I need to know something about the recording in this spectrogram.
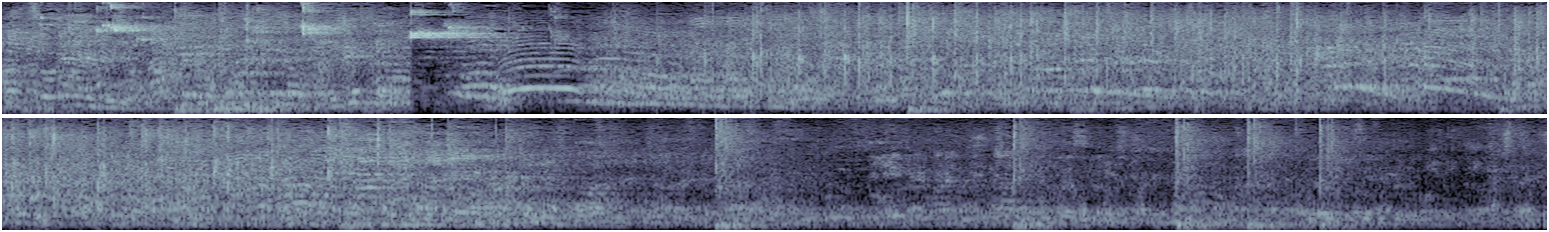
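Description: Young men shout to each other in an echoing gym.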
